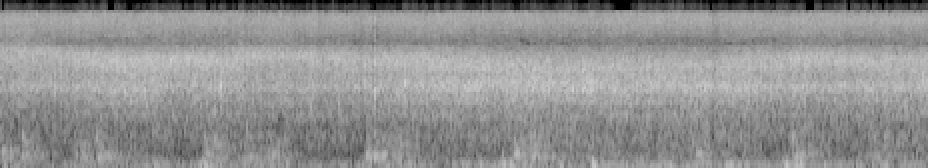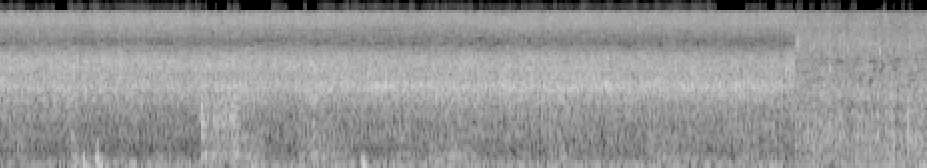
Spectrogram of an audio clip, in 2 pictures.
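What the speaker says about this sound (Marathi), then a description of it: "आता आपल्याला हा कांदा मीडियम गॅसवर चांगला सोनेरी रंग येईपर्यंत परतून घ्यायचा आहे" Chopped onions sizzle and fry steadily in a pan over medium gas, a constant loud hiss with soft scraping stir strokes at irregular intervals close by.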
